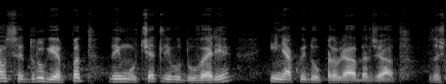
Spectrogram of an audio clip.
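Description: Throughout the clip there is imaging from linear upsampling. The sound was brought up to a higher rate by joining samples with straight lines, which fits a move from 16 kHz to 48 kHz. That crude interpolation dulls the top of the original band and leaves a faint mirrored copy between 8 kHz and 16 kHz, roughly 35 dB down, heard as a thin metallic shimmer. Unlike aliasing, nothing folds into the original band. The shimmer is a reflection sitting above it.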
